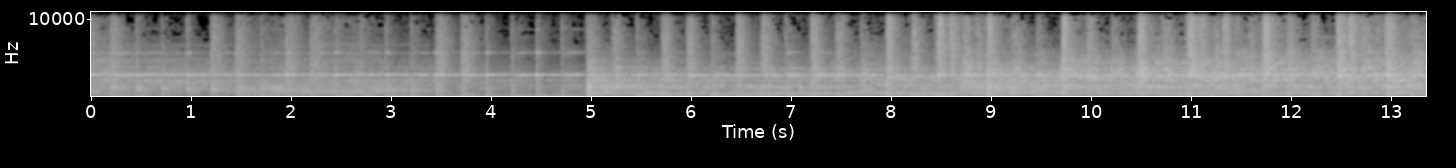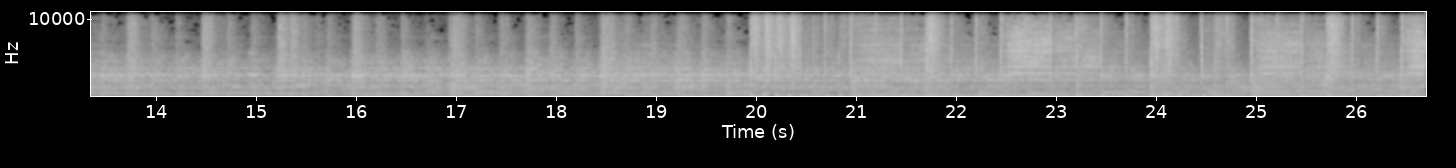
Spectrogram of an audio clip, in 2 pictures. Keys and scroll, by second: 18.2 ctrl+z, 18.6 ctrl+z.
